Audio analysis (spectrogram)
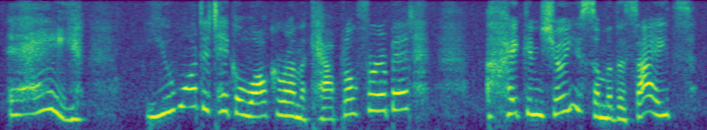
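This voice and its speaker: An actress playing a polite, earnest young woman in a game, expressive and easily flustered. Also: high-pitched, a little fast, a little hiss or hum. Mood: awkward, earnest.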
